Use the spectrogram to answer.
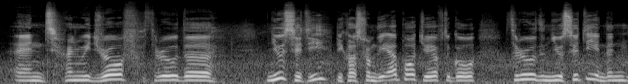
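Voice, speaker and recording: A man speaks with a German accent, his pitch high for a man. Noticeable background noise runs underneath. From Germany. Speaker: travel vlogger. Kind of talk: travel vlog.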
